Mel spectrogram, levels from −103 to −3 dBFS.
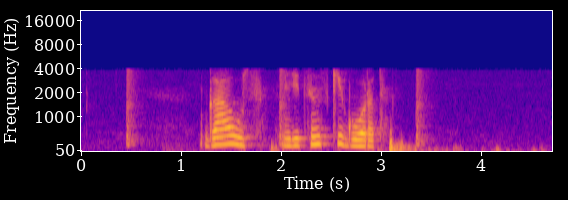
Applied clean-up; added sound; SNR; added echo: none; Snare drum; 18 dB; none.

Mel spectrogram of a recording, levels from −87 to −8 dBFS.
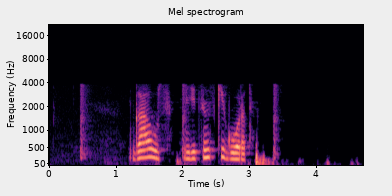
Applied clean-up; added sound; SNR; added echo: classical method spectral subtraction.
